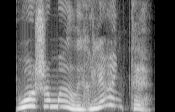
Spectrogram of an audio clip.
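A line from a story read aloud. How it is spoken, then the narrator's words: Exclaimed. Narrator (Ukrainian): вигукнула Леонсія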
